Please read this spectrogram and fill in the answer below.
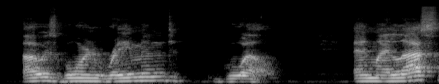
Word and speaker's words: Guell: been called Guell, and in Brazil they call me Hegel, because the R over there is because like the G is usually silent there, right? Or it's pronounced ha. Well, no, because the GU is like in Spanish with QU, que.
